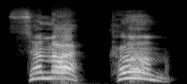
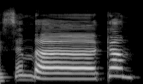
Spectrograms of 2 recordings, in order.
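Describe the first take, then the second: First: Loud, high call of the dog's name; a firm loud recall; commanding call. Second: High, loud sing-song call of the dog's name; pleading call. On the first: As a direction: call the dog sharply. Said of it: "your tone of voice when you say". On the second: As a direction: coax the dog with a high voice. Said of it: "is not the same as when you say". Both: Shown as a demonstration.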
